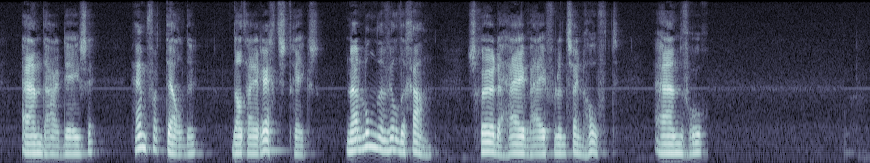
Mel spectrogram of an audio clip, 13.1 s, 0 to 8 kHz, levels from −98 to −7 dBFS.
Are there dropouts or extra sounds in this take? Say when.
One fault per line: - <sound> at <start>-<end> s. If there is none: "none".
none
